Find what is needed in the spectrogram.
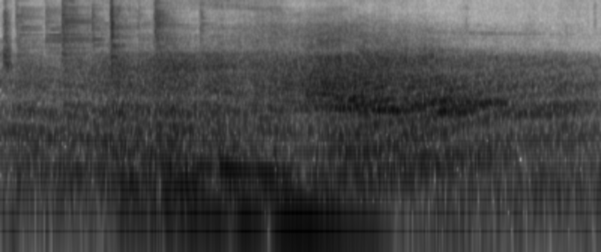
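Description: Military aircraft flying low overhead: a rumble that swells to its loudest about four seconds in, its low tone falling as it passes, then fades away.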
